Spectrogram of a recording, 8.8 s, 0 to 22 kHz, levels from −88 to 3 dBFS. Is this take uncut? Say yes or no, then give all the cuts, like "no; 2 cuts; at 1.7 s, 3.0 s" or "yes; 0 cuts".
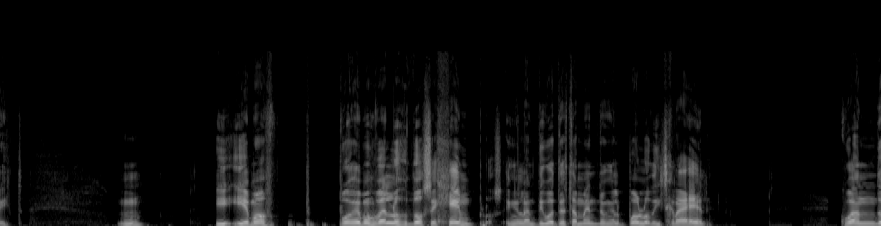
yes; 0 cuts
